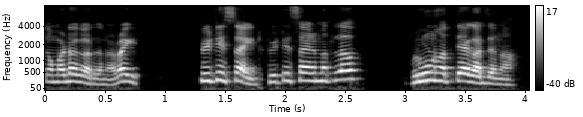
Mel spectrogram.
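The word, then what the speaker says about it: foetus: कर देना right foeticide foeticide मतलब भ्रूण हत्या कर देना ठीक है फिटस ए इसको पढ़ते है फिटस बट स्पेलिंग देख लो एफ ओ ई टी यू एस फिटस right homicide ठीक है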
